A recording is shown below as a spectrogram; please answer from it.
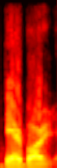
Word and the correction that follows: Breitbart: I mean, I'm like, how do you say that name? – Breitbart. – Thank you. Breitbart, yes, I got you.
